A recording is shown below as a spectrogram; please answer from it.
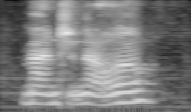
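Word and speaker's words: Manganiello: Is it a hard G or is it a soft G? Manganello? Yeah, soft G.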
